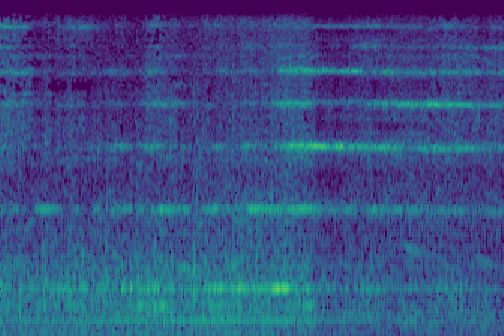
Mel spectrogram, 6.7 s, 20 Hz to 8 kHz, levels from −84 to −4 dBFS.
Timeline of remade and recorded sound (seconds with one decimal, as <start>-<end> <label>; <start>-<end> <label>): 0.0-4.2 recorded; 4.2-5.7 remade; 5.7-6.7 recorded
